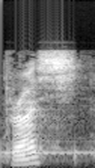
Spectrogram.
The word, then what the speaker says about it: brush: 여기서는 여러분들이 싫어하시는 R 발음이 들어가 있고 여기는 L 발음이 들어가 있습니다.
